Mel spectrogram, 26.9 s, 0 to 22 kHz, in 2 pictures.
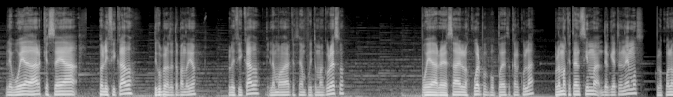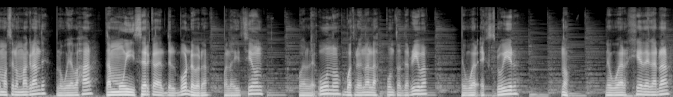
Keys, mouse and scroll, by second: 0.0-4.8 drag, 6.1-8.2 drag, 10.7 click, 11.3 middle click, 13.0 click, 13.1-13.7 scroll up 2, 14.3 s, 14.5 click, 15.5 g, 15.5 z, 17.7 Tab, 19.8 1, 20.4-22.1 drag, 23.2 e, 25.2 Escape, 26.5 g.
